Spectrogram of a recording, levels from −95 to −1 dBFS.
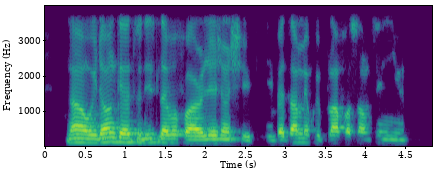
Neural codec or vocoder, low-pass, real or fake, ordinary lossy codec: autoencoder, 48 kHz, 128 numbers a frame, DAC-VAE, trained on Japanese speech; 3.6 kHz; fake; none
